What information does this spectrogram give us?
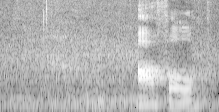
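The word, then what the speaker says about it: offal: Awful. Also, awful. This word is a homonym.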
